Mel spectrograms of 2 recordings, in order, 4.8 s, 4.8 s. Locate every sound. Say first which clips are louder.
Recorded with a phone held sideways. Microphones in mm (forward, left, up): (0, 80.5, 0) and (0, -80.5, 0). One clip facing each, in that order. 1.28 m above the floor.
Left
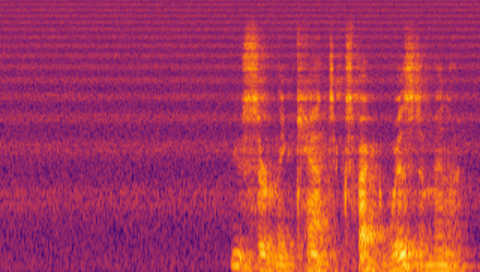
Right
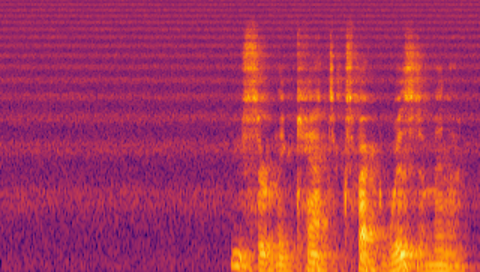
2.3 s a man speaking: even; 10° right (ahead or behind), 2.5 m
